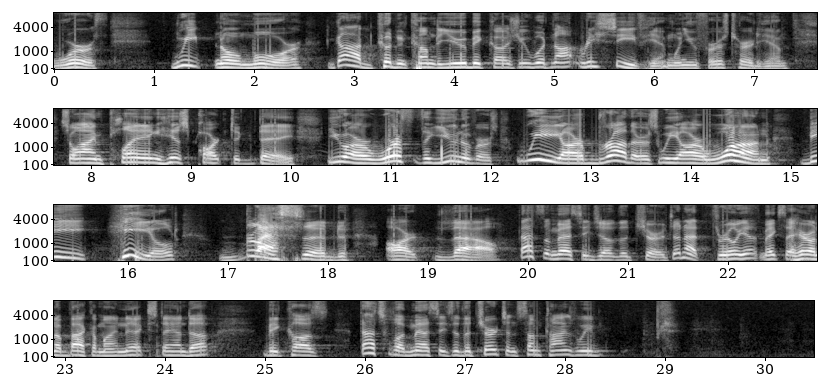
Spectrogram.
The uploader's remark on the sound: Preached at Paradise Valley Christin Church.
